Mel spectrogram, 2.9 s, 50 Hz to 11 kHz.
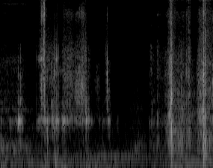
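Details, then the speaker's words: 1996 Jeep Cherokee Sport door check snaps loudly and irregularly as it passes its notches. It was already disassembled and cleaned, the cause is unknown to the owner, and reproduction replacements were bought. "you see this as it pops across these little notches it's snapping really bad and i don't know why it's doing that"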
